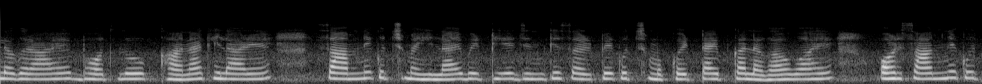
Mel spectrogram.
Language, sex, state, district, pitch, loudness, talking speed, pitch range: Hindi, female, Madhya Pradesh, Dhar, 255 Hz, -18 LUFS, 165 wpm, 245-270 Hz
